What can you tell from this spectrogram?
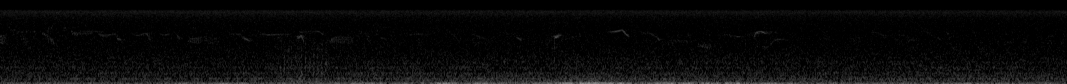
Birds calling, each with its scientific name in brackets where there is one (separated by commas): Eurasian Skylark (Alauda arvensis), House Finch (Haemorhous mexicanus)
